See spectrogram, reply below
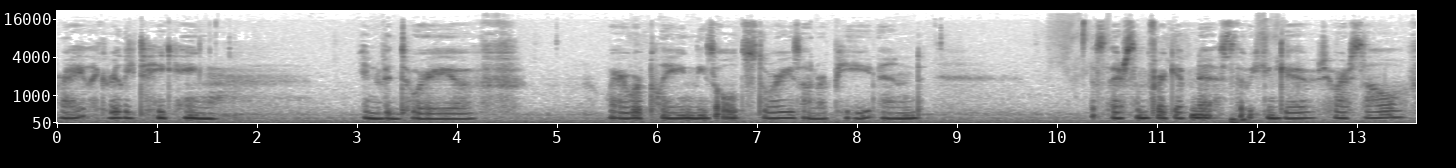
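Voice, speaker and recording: An airy, breathy woman whispers slowly over faint ambient noise. It is a whispered role-play of a mystical energy healer, gentle and soothing. Her delivery stays very even and unhurried. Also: medium pitch, rough recording. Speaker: ASMR reiki energy healer.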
